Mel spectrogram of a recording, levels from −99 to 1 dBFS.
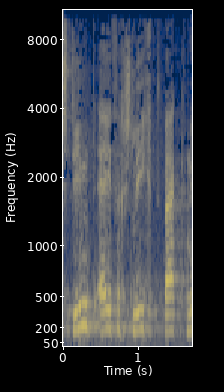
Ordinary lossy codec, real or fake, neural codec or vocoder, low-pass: none; real; none; 9.9 kHz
